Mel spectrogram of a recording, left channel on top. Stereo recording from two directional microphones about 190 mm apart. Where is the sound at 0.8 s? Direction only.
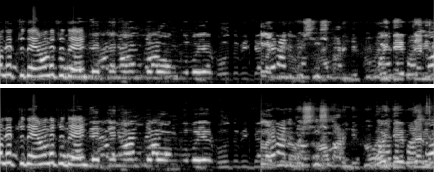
60° right (ahead or behind).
